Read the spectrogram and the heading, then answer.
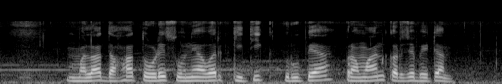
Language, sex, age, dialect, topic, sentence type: Marathi, male, 18-24, Varhadi, banking, question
